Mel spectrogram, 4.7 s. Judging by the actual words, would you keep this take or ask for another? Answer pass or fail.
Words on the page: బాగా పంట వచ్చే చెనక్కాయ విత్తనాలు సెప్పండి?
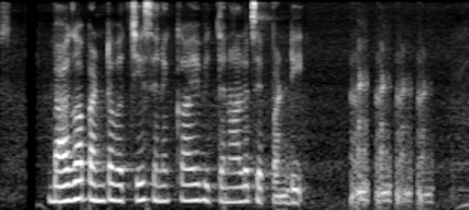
pass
